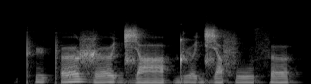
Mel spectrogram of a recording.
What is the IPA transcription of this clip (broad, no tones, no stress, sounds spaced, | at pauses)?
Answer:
pʰ y pʼ œ ʐ œ d͡ʑ a | ɖ y ə̯ d͡ʑ a f u θ ə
